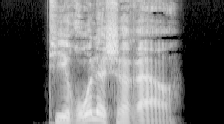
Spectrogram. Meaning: inflection of tirolisch: 1. strong/mixed nominative masculine singular comparative degree 2. strong genitive/dative feminine singular comparative degree 3. strong genitive plural comparative degree
- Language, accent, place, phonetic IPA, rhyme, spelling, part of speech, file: German, Germany, Berlin, [tiˈʁoːlɪʃəʁɐ], -oːlɪʃəʁɐ, tirolischerer, adjective, De-tirolischerer.ogg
